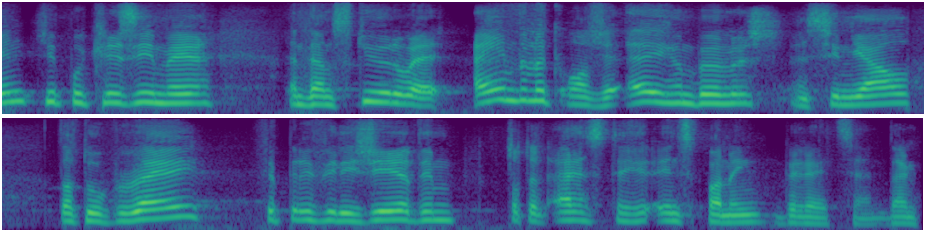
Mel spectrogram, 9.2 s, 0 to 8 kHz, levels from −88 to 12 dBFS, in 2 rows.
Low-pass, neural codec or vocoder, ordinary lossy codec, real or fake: none; codec, 16 kHz, 1 kbps, X-Codec, HuBERT features, trained on balanced general audio; none; fake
